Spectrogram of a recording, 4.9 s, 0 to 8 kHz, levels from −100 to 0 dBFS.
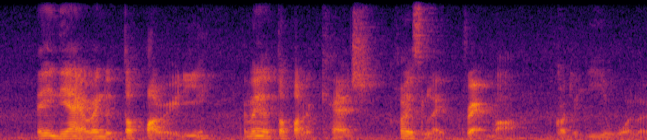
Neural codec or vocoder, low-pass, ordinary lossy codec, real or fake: none; none; none; real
